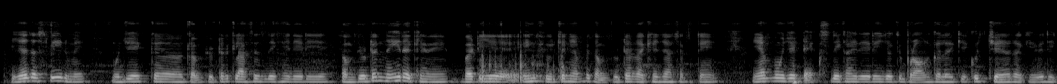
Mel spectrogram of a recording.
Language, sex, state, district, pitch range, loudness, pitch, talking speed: Hindi, male, Maharashtra, Nagpur, 120-135 Hz, -30 LUFS, 125 Hz, 230 wpm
